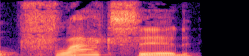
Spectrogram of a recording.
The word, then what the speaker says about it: flaccid: So flaccid, that was the original way it's pronounced. But when the movie Lake Placid came out, people started saying flaccid like placid.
